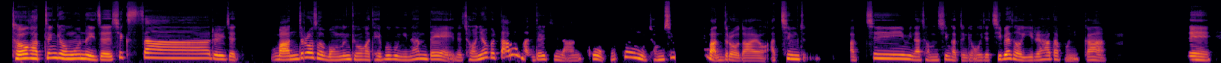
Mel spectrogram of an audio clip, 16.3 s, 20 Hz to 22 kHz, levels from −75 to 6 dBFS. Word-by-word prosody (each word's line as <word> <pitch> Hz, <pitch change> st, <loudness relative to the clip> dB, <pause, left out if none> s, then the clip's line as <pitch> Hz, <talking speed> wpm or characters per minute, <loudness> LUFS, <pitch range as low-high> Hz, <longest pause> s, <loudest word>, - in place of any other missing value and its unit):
저 240 Hz, +1 st, +9 dB
같은 255 Hz, +3 st, +3 dB
경우는 235 Hz, -3 st, +5 dB
이제 175 Hz, -2 st, +2 dB
식사를 260 Hz, -, +2 dB
이제 180 Hz, -4 st, -3 dB, 0.4 s
만들어서 215 Hz, -, +3 dB
먹는 175 Hz, +3 st, -2 dB
경우가 180 Hz, -3 st, -4 dB
대부분이긴 180 Hz, 0 st, -4 dB
한데 205 Hz, -3 st, -1 dB
이제 150 Hz, -, -9 dB
저녁을 225 Hz, -, -2 dB
따로 425 Hz, +9 st, +2 dB
만들지는 185 Hz, -, -5 dB
않고 195 Hz, +6 st, -4 dB
보통 235 Hz, -, -2 dB
점심때 185 Hz, +13 st, -4 dB, 0.4 s
만들어 160 Hz, -2 st, +2 dB
놔요. 135 Hz, -2 st, -4 dB
아침 215 Hz, -, 0 dB
두 205 Hz, -, -10 dB, 0.6 s
아침이나 230 Hz, -7 st, -1 dB
점심 165 Hz, +3 st, -7 dB
같은 150 Hz, -3 st, -8 dB
경우 140 Hz, +1 st, -9 dB
이제 150 Hz, 0 st, -7 dB
집에서 205 Hz, +1 st, +2 dB
일을 160 Hz, +4 st, -5 dB
하다 200 Hz, -1 st, -3 dB
보니까 170 Hz, -5 st, -5 dB, 1.1 s
네. 180 Hz, -3 st, 0 dB
200 Hz, 285 characters per minute, -20 LUFS, 170-240 Hz, 1.1 s, 저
